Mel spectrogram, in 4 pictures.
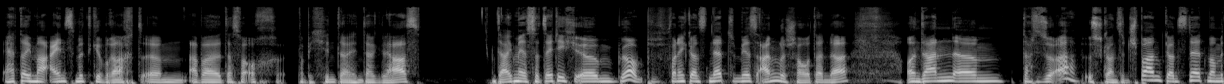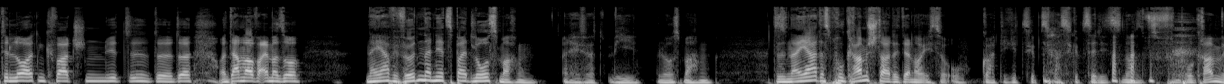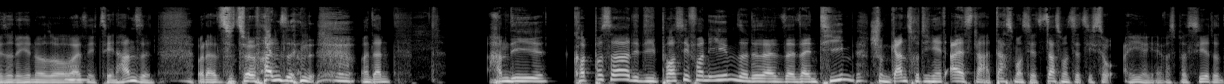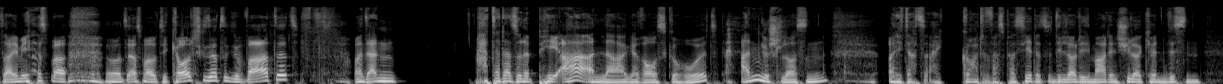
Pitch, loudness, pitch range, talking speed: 130 Hz, -20 LUFS, 105-150 Hz, 220 wpm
